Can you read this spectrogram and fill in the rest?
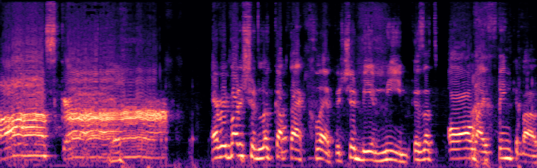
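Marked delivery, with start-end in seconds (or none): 0.0-2.1 harsh, raspy, rough-edged high scream. Retelling a children's film scene: Pippi Longstocking screaming in deep male voice. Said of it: "she's screaming in a deep male voice".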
